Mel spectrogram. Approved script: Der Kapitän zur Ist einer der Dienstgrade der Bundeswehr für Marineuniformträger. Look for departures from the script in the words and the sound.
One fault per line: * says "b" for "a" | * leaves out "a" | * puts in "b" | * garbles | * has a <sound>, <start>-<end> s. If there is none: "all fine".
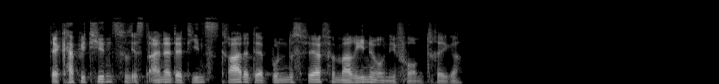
all fine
